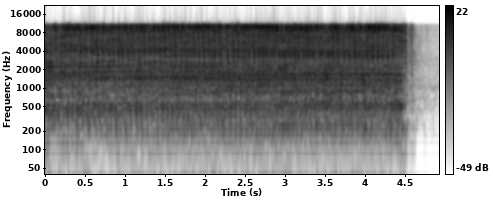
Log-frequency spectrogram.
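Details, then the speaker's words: Two-stroke jet boat engine with a swapped impeller, running without its silencer: loud, fast, raspy scream at a steady high pitch with no clean top-end rise and not reaching full speed; the carburetor is thought to need tuning. "It doesn't go as fast. I could It's the the carburetor needs a little bit of a tweak. I can hear that."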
